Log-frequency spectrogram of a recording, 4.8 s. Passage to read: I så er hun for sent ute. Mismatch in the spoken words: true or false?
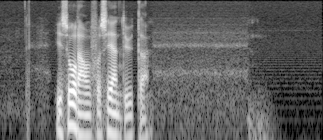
false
